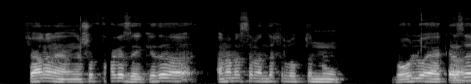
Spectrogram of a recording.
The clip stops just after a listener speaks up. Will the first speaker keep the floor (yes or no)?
yes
